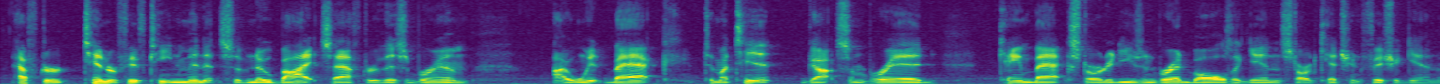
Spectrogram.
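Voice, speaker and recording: Male outdoor host, slightly low voice, casual folksy how-to voice-over. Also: steady tone, normal speed, pushed and bright. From Florida, USA. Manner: plain, folksy how-to explaining with fillers. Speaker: fishing channel host. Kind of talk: voice-over narration of outdoor fishing footage.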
